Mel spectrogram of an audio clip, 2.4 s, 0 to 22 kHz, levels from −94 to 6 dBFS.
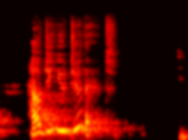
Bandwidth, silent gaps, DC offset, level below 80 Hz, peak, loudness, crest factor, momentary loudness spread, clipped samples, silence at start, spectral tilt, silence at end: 13 kHz; 1.90-2.21 s; under 0.1%; -68 dBFS; -12 dBFS; -28 LUFS; 20 dB; 21 LU; under 0.1%; 0 s; -5.5 dB/octave; 0 s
